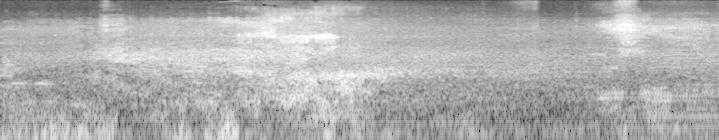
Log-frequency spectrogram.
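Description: A car passing by on the road, its tyre and engine noise swelling and then fading, with wind buffeting the microphone.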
